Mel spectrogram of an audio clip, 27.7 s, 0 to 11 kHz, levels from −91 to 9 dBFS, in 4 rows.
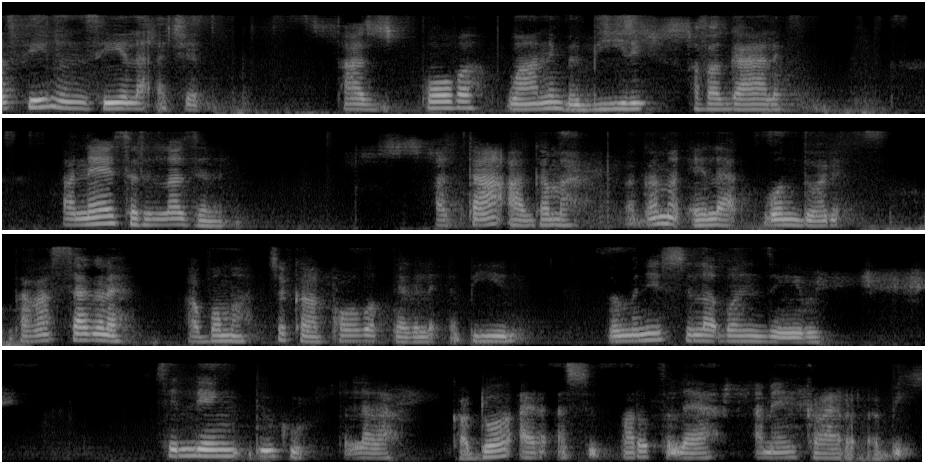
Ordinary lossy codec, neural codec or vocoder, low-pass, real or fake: AAC, 48 kbps; codec, 16 kHz, 0.5 kbps, X-Codec, WavLM features, trained on Multilingual LibriSpeech; 7.2 kHz; fake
